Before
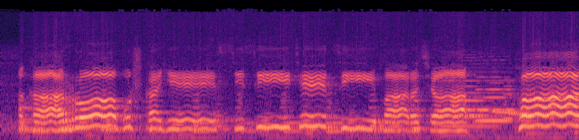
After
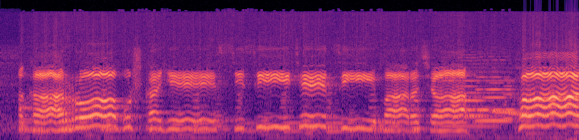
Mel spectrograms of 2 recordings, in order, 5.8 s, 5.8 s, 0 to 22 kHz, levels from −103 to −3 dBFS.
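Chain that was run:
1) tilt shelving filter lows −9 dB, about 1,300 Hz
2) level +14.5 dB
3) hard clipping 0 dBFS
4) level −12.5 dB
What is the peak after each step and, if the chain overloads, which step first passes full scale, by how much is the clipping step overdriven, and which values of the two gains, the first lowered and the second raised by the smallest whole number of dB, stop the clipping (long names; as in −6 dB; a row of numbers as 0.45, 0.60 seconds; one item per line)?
−10.5, +4.0, 0.0, −12.5 dBFS
step 2, 4.0 dB
step 2 +10.5 dB, step 4 −8.5 dB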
